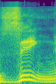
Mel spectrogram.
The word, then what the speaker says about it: Zing: I like how it sounds like a zing. It is Zing. Z-I-N-G. Like a sound effect, Jova.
